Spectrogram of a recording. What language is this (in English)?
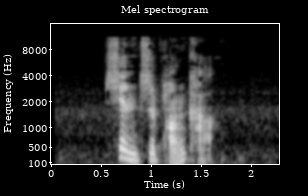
Chinese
